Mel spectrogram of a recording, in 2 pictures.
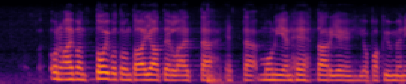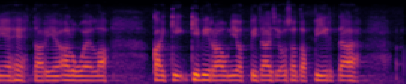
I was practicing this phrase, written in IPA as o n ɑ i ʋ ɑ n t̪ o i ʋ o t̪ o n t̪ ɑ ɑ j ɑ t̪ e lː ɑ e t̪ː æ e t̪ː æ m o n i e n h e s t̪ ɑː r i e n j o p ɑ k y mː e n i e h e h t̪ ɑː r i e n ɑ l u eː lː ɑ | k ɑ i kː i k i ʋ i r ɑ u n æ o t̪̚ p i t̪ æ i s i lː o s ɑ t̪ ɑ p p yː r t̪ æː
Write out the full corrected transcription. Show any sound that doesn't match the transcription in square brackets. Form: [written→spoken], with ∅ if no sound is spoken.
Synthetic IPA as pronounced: o n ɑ i ʋ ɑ n t̪ o i ʋ o t̪ o n t̪ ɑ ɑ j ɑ t̪ e lː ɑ e t̪ː æ e t̪ː æ m o n i e n h e [s→h] t̪ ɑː r i e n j o p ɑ k y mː e n i e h e h t̪ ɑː r i e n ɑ l u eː lː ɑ | k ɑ i kː i k i ʋ i r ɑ u n [æ→i] o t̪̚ p i t̪ æ i s i [lː→∅] o s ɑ t̪ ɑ p p [yː→iː] r t̪ æː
